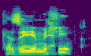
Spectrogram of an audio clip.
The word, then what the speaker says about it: Kazuya Mishima: Is to You said it right, Kazuya Mishima.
